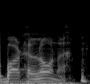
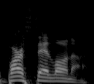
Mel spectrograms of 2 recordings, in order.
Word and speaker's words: Barcelona: But in it's Barcelona. Barcelona. Like the C is a TH, right?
